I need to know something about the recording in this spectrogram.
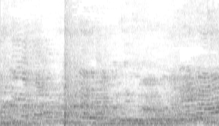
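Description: Group of people talking over one another, several voices at once, with a single short sharp knock about two-thirds of a second in.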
